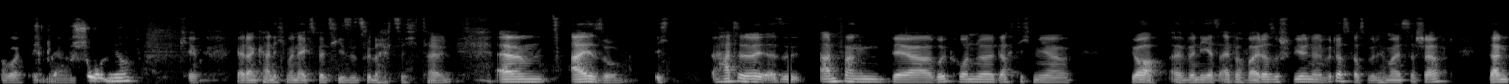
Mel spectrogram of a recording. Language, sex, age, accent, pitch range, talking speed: German, male, 10-29, German, 100-120 Hz, 165 wpm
